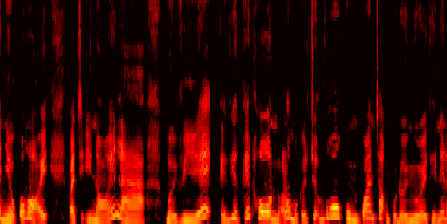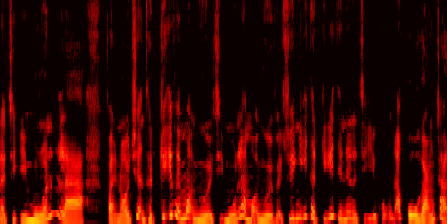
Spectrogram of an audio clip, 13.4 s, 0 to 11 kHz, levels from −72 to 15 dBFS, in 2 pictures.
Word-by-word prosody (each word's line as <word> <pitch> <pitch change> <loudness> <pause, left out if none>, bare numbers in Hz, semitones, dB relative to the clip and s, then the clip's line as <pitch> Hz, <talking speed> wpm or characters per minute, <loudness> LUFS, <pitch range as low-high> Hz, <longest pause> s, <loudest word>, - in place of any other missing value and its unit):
là 295 - +3
nhiều 245 -3 +3
câu 310 +7 +1
hỏi 375 +4 +3 0.3
và 250 - +4
chị - - -9
ấy 260 - 0
nói 240 - +1
là 225 - +1 0.3
bởi 230 -3 -1
vì 240 +1 +2
ấy, 375 +4 +4
cái 250 +2 -4
việc 345 -2 0
kết 390 +3 -2
hôn 330 -5 +6
đó 235 - -4
là 365 - +1
một 280 -6 0
cái 250 0 -3
chuyện 295 +3 -3
vô 425 +4 +6
cùng 270 -6 +2
quan 330 +2 0
trọng 355 -9 -2
của 230 - -6
đời 230 +1 -2
người, 235 -2 +1
thế 245 - -4
nên 300 +6 -4
là 265 - -1
chị 270 +1 -6
ấy 235 +1 -2
muốn 245 +1 +5 0.2
là 230 -6 +1 0.3
phải 255 -5 -2
nói 235 +2 -1
chuyện - - -1
thật 250 - -3
kỹ 370 - -3
với 345 - +1
mọi 360 -3 0
người, 250 -3 +1
chị 290 - -11
muốn 245 +1 -1
là - - 0
mọi 260 -3 -2
người 240 -2 +1
phải 225 - -8
suy 325 +9 -4
nghĩ 350 +4 -3
thật 380 -7 -1
kỹ, 355 +8 -2
thế 305 - -4
nên 300 +2 -3
là - - -4
chị - - -13
ấy - - -6
cũng 175 - -12
đã - - -4
cố 240 0 +5
gắng 245 0 +1
trả 395 - -1
255 Hz, 280 wpm, -23 LUFS, 240-320 Hz, 0.3 s, hôn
